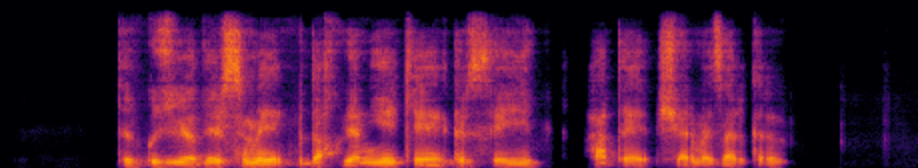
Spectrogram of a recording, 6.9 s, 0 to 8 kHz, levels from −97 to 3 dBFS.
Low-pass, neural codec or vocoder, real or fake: 7.2 kHz; codec, 44.1 kHz, 2.6 kbps, DAC; fake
